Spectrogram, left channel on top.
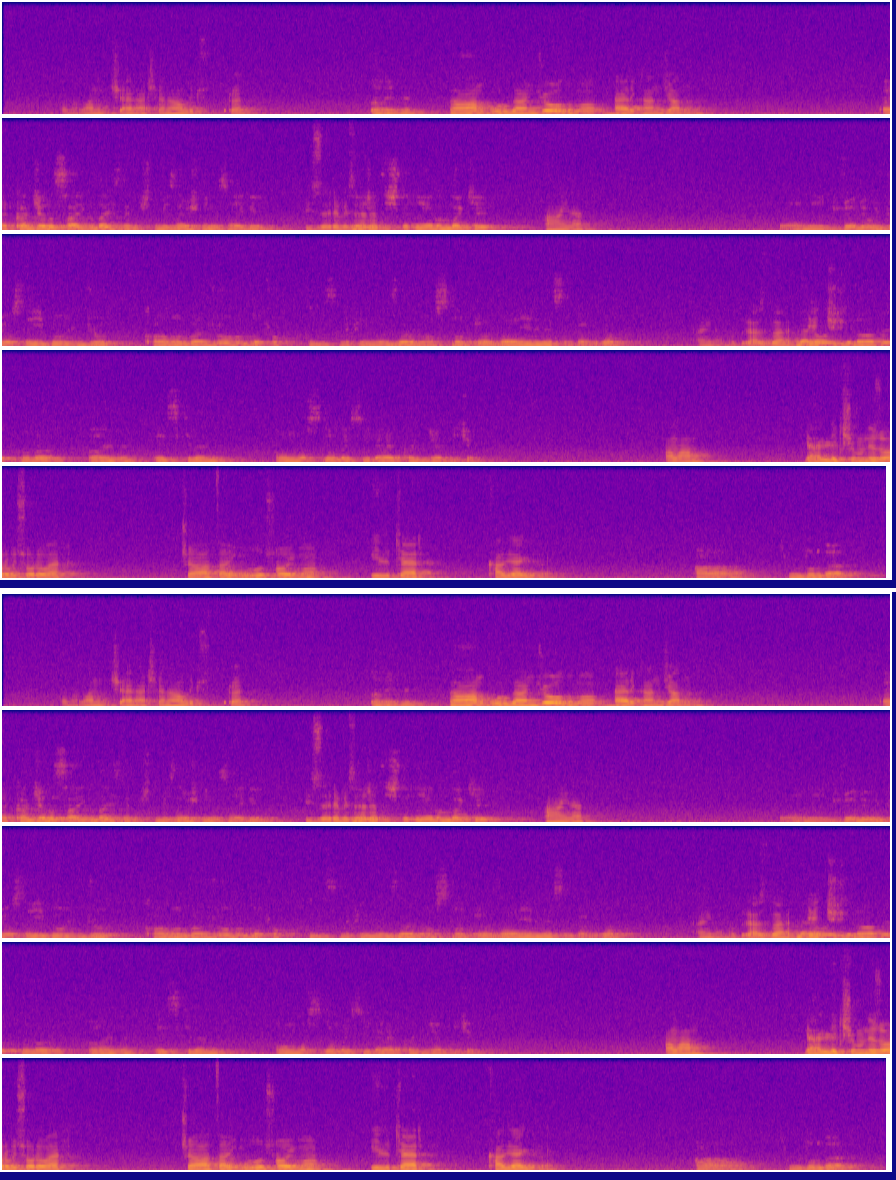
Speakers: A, on the right; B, on the left.
A: O zaman Şener Şen'i aldık üst tura.
B: Aynen.
A: Kaan Urgancıoğlu mu Erkan Can mı?
B: Erkan Can'ı Saygı'da izlemiştim. İzlemiş miydin Saygı'yı?
A: İzledim izledim.
B: Nejat İşler'in yanındaki
A: Aynen.
B: Yani güzel bir oyuncu aslında iyi bir oyuncu. Kaan Urgancıoğlu'nun da çok dizisini filmini izlemedim aslında. O biraz daha yeni nesil galiba.
A: Aynen. Bu biraz da
B: Ben
A: genç.
B: o yüzden abi buna aynen eskiden olması dolayısıyla Erkan Can diyeceğim.
A: Tamam. Geldik şimdi zor bir soru var. Çağatay
B: Tabii.
A: Ulusoy mu? İlker Kaleli mi?
B: Aa, şimdi burada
